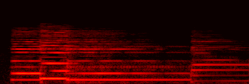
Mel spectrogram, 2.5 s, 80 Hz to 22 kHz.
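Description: Electric guitar played legato with fretboard tapping: a note sounds, a tapped note a little higher follows just under half a second in, then a pull-off drops back to the lower note, which rings for over a second. Part of a diminished-seventh tapping arpeggio on the G string, at the 10th fret pulled off to the 7th.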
